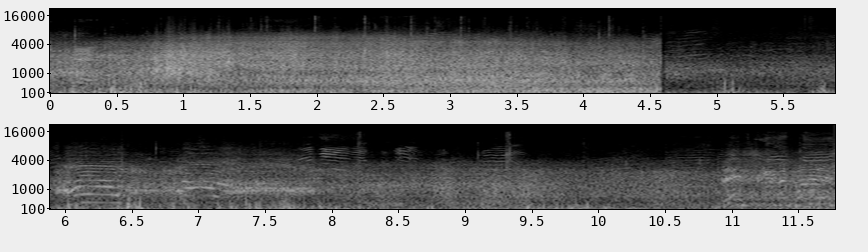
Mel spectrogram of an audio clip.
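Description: Red Arrows display jets roar past at the Swansea air show, a loud sustained engine rush that cuts off abruptly, followed by quieter distant jet noise and crowd sounds with a commentator talking.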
